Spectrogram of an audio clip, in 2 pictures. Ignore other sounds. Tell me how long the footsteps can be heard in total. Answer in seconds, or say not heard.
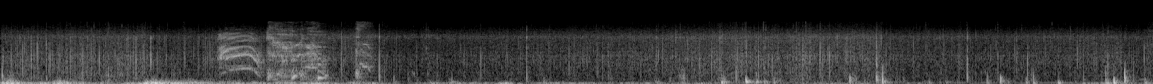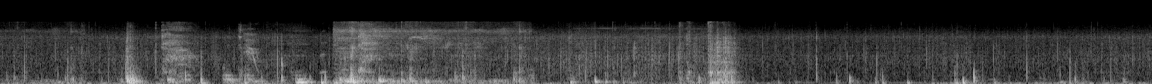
7 s.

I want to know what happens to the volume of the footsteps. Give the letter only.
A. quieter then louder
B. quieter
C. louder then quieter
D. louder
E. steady
C.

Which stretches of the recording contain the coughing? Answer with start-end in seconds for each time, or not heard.
2.6-3.8, 13.1-15.4.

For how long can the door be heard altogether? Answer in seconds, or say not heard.
3 s.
